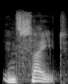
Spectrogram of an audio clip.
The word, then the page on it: incite: American English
